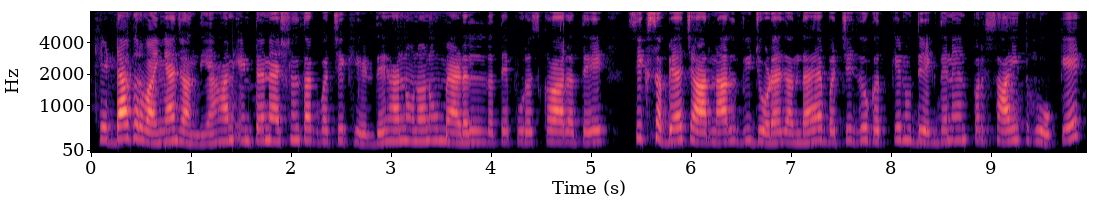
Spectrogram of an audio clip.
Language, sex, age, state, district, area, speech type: Punjabi, female, 18-30, Punjab, Ludhiana, urban, spontaneous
